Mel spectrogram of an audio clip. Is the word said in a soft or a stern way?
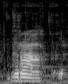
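stern. It is said sternly, with a harder sound. This is how the speaker hears it from the star system. "But I hear it like Draco, Draco. I hear it very, very stern"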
